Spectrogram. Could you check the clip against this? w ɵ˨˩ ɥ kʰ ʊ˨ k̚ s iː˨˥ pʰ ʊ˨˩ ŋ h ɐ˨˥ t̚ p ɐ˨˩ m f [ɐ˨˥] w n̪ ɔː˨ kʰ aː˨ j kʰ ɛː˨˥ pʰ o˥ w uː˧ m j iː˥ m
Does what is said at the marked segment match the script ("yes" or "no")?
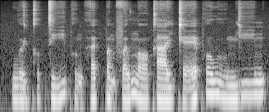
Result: yes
